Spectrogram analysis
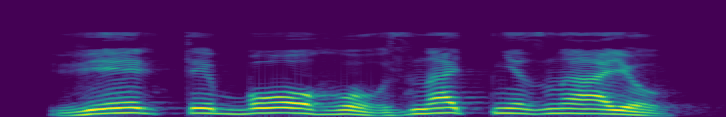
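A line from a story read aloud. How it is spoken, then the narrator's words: Distant female prisoner shouting. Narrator (Russian): кричала арестантка с другой стороны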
